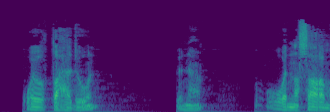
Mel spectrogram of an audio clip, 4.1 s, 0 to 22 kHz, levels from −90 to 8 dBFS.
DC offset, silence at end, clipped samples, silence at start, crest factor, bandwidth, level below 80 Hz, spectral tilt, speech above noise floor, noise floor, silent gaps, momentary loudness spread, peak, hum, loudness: under 0.1%; 0 s; under 0.1%; 0.3 s; 22 dB; 10.5 kHz; -60 dBFS; -4.5 dB/octave; 54 dB; -85 dBFS; none; 16 LU; -12 dBFS; none; -32 LUFS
